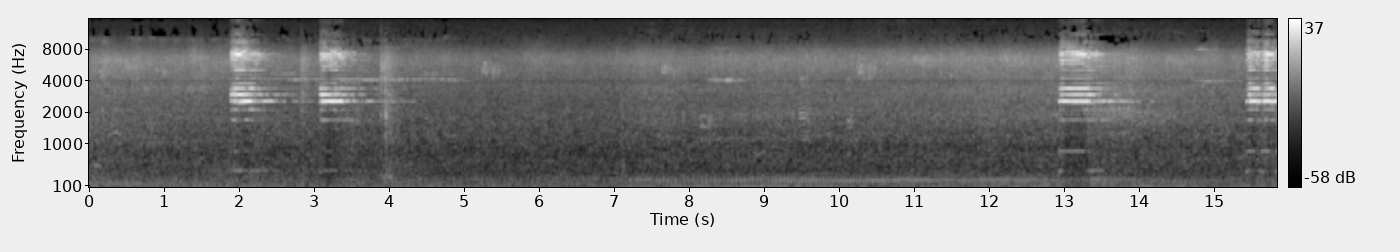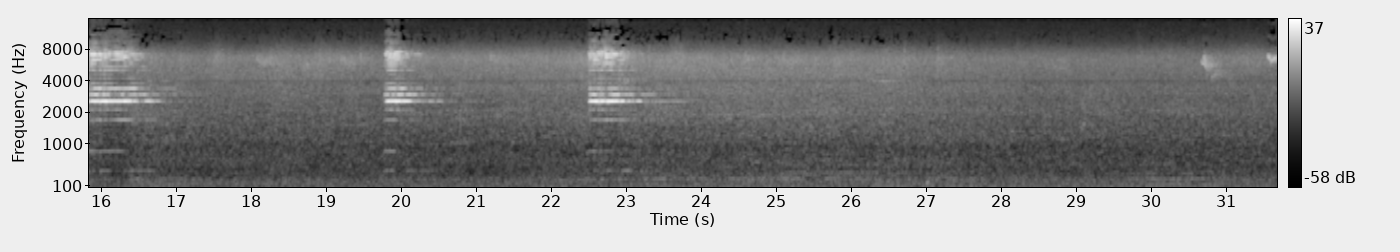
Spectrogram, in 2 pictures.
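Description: Vehicle horns tooting in six short blasts, the one in the middle a little longer, over a steady low rumble of road traffic.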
